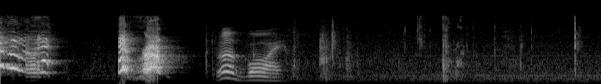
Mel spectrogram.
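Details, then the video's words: Enzo, a pet dog, barks on the command "speak" indoors near a couch: one noisy bark, then a quick double bark, while a person gives commands and praises him between barks. "Enzo speaking"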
